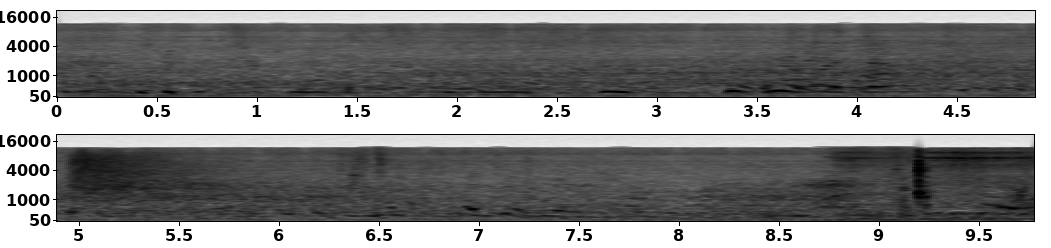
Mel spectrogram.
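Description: A man talks quietly close by.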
